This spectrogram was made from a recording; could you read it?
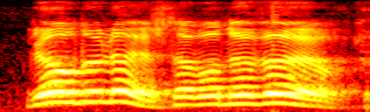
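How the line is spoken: Shouting. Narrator (French): cria-t-il

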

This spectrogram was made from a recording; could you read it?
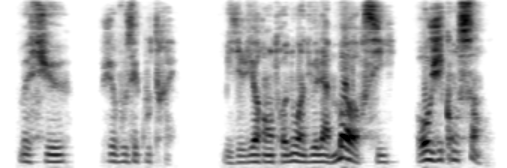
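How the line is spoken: Exclaiming. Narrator (French): s'écria M

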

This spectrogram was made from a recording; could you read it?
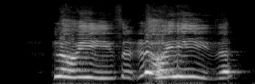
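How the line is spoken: Ringing loud voice. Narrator (French): répéta Jeanne d'une voix éclatante

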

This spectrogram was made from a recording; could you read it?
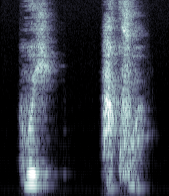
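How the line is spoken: Murmured. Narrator (French): murmura Sanders

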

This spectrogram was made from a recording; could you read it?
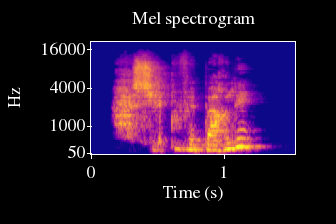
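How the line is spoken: Stammering. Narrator (French): balbutia Guasco

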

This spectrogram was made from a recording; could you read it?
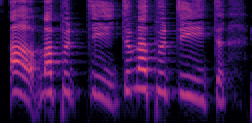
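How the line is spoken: Old servant moaning. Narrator (French): gémissait la vieille bonne

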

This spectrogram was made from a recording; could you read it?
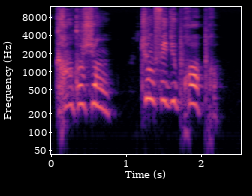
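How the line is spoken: Exclaimed. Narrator (French): s'exclama-t-elle à peine entrée

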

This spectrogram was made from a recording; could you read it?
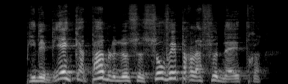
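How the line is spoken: Growling. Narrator (French): gronda Loigne

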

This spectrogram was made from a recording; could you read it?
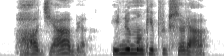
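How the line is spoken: Muttered through teeth. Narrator (French): grommela-t-il entre ses dents

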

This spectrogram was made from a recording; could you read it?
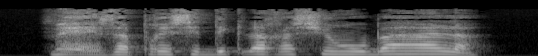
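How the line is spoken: Exclaiming. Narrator (French): s'écria madame Massin

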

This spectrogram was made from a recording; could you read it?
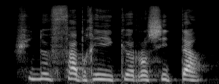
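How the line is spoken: Barely intelligible voice. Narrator (French): répondit Modesto d'une voix à peine intelligible

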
